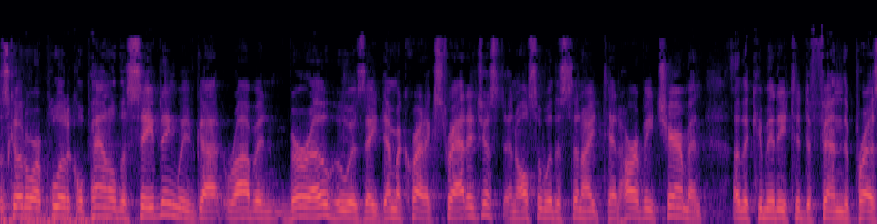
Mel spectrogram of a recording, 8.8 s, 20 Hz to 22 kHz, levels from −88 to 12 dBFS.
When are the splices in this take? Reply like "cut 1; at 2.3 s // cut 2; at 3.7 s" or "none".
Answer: none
